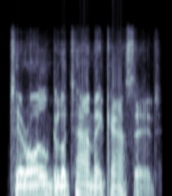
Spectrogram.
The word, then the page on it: pteroylglutamic acid: British English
